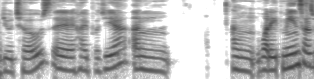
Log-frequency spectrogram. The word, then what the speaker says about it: Hypogea: This is Hypogea. This is a name. In fact, we are pronouncing it like English way, but it's Hypogea, which is a Latin word coming from two Greek words.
